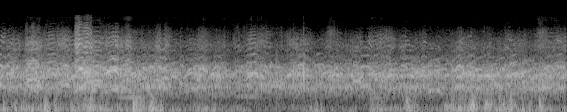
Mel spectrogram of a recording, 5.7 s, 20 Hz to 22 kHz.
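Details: A huge frightened flock of snow geese, over 20,000 birds, taking off from grazing at a refuge and flying low: unbroken layered honks and yelps with a whooshing wing noise.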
